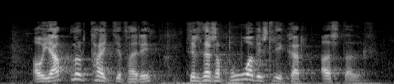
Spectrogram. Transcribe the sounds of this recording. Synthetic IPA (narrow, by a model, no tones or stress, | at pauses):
a̰wjapnʏɾ̥t̪ʰaːjcɪfaːjɾɪt̪ʰɪlθɛsːaðpuːavɪst̪liːkaɾa̰ðst̪a̰ːðʏ̰ɾ̥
